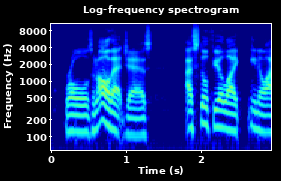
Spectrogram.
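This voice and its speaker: A man speaks at a fairly quick pace with a medium pitch and ordinary pitch variation. His is an unremarkable speaking voice. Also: dry, close sound with no echo. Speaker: esports and disc golf commentator. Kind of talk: casual talk to camera.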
